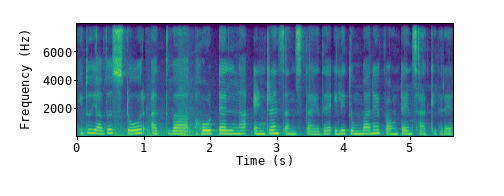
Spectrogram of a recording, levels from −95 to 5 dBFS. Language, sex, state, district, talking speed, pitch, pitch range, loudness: Kannada, female, Karnataka, Shimoga, 125 wpm, 215 Hz, 200-230 Hz, -16 LUFS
